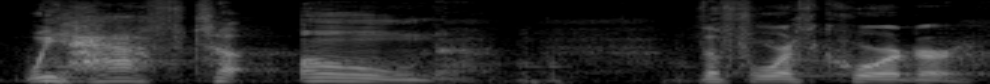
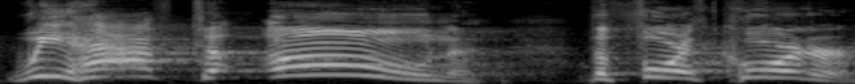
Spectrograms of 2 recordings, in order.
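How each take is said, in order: First: Low, hushed and slow; quiet first take. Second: Shouted, much higher and slow, OWN stretched; loud repeat. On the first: Preacher testing the dads, quiet and slow. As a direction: say it softly, almost to yourself. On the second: Preacher asking the dads if they heard, now shouting. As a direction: hammer it home the second time. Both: Shown as a demonstration. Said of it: "Did you hear me".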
